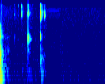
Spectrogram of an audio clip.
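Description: Faint computer keyboard keystrokes: a few quick key clicks in the first second of typing, then near silence.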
